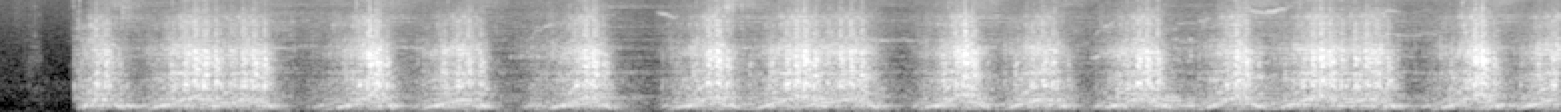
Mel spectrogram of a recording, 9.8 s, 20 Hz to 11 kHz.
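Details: 1960 Bombardier J5 not run in 20 years, key switch bypassed with power direct to coil, spark present, fuel put in cylinders and intake: slow labored cranking, no start; owner suspects plug wires misrouted, distributor timing off or rich mixture.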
